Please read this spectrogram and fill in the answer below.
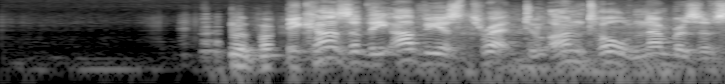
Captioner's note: radio static; radio broadcast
